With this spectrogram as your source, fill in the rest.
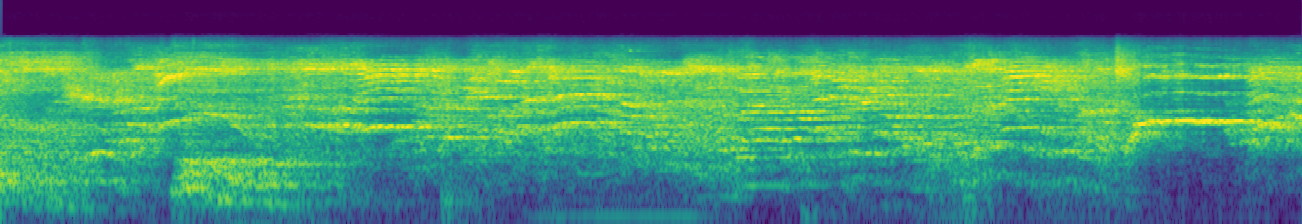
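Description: A rock band plays loudly on a stage.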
